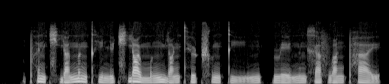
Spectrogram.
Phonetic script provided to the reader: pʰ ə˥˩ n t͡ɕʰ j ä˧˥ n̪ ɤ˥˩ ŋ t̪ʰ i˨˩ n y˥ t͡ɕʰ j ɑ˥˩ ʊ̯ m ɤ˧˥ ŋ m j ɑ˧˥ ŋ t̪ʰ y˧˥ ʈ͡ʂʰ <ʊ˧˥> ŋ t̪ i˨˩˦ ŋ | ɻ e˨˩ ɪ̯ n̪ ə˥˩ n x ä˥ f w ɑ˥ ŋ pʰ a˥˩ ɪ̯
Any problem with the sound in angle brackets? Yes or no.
yes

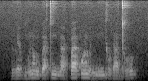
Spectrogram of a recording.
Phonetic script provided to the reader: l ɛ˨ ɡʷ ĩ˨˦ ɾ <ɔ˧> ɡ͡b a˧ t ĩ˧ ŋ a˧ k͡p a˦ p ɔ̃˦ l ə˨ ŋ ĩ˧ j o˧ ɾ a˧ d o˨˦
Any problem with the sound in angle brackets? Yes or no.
yes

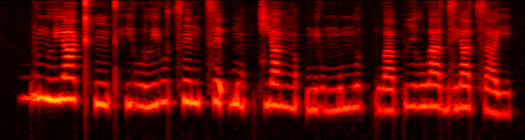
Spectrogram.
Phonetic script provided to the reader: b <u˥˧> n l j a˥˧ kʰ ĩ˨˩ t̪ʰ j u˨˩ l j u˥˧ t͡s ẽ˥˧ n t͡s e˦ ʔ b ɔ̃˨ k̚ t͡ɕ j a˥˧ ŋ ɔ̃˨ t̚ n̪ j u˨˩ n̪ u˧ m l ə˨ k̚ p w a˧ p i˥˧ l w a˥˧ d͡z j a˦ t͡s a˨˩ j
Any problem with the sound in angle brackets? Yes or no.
no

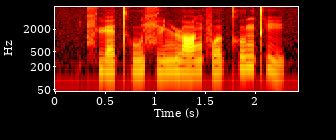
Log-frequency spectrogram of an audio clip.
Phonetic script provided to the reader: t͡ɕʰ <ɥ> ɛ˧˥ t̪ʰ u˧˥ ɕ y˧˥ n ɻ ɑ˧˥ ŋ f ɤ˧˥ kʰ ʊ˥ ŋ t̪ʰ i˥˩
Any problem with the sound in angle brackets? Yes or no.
no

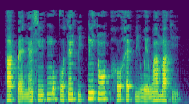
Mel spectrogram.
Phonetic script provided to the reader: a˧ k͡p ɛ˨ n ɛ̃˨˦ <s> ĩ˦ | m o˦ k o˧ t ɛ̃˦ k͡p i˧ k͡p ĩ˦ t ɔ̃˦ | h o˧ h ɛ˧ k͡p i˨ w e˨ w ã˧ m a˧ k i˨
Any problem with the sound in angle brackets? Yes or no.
no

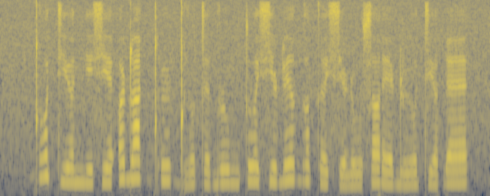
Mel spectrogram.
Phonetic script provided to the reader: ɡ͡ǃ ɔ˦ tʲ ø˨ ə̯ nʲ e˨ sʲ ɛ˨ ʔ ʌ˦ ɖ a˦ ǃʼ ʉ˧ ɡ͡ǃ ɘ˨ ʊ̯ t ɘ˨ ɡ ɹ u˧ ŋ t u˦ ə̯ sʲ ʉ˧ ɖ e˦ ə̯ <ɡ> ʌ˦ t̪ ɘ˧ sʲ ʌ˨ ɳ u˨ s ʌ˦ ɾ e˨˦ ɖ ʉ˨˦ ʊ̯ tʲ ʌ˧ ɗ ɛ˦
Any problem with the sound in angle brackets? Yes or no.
no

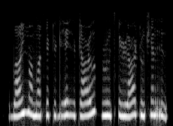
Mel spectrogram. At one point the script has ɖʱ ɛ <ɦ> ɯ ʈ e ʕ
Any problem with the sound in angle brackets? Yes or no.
no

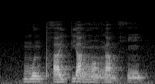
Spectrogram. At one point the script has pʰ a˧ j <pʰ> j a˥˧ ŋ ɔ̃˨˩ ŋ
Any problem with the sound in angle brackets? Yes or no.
yes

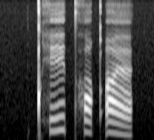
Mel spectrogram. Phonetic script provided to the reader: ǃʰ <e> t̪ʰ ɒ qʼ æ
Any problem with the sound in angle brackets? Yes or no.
no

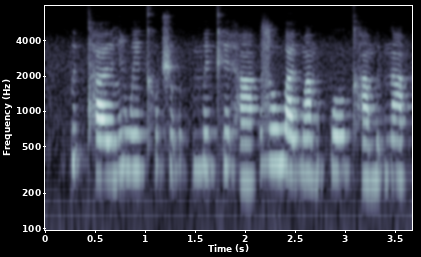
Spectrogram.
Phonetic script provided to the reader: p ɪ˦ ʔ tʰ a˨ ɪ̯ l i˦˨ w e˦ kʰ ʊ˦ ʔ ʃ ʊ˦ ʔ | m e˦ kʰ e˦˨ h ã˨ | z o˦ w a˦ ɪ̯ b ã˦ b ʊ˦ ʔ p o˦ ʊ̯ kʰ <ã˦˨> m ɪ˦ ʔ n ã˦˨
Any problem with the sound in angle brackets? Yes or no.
yes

